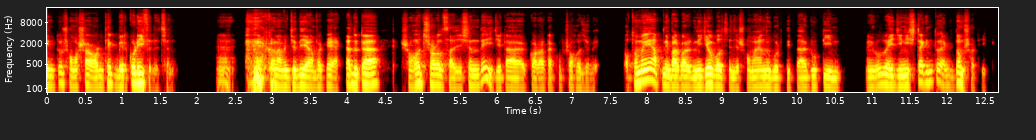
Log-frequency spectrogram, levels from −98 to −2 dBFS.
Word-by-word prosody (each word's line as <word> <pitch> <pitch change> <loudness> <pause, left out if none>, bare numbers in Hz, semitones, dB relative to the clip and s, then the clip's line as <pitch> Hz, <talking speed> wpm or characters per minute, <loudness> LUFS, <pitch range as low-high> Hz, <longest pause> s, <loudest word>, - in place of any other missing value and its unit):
কিন্তু 120 +4 -3
সমস্যা 115 0 0
অর্ধেক 115 +5 -2
বের 115 0 +2
করেই 140 0 +6
ফেলেছেন। - - -13 0.6
হ্যাঁ? - - -9 0.5
এখন 125 - -1
আমি 115 0 +2
যদি 125 +1 +2
আপনাকে 115 +2 -6
১ - - -25
টা 125 - +4
দুটা 130 0 +6 0.5
সহজ-সরল 130 -2 0
সাজেশন 105 +3 -4
দেই - - 0
যেটা 105 0 -2 0.3
করাটা 100 0 -3
খুব - - -19
সহজ - - -7
হবে। - - -17 0.4
১ম 140 - -2
এ - - +7
আপনি 125 - -1
বারবার 115 0 +4
নিজেও 135 +3 +6
বলছেন 115 -1 +1
যে 105 - -4
সময়ানুবর্তিতা, 110 0 -3
রুটিন 115 -2 -3 0.5
এবং 120 +3 -2
এই 120 - +3
জিনিসটা 120 +4 0
কিন্তু 155 +1 -5
একদম 115 -2 -2
সঠিক - - -20
115 Hz, 175 wpm, -22 LUFS, 110-125 Hz, 0.6 s, এ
